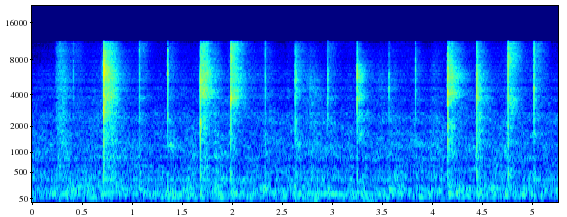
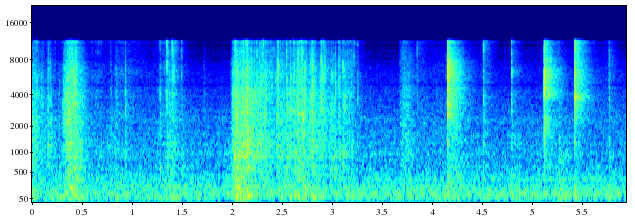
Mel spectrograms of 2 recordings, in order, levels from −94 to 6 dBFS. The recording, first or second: second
